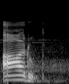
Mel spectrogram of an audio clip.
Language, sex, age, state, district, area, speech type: Kannada, female, 30-45, Karnataka, Davanagere, urban, read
